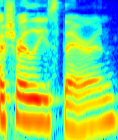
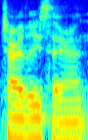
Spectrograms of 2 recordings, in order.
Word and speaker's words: Charlize Theron: up time, and then Charlie, I can never pronounce her last name, Theron. Oh, Charlize Theron. Charlize Theron.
